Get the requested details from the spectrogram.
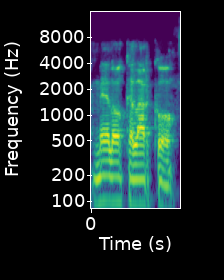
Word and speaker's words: Colaco: Oh, with an Italian accent, it's more like Melo Colaco.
